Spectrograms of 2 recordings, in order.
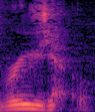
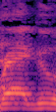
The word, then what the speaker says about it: Rougeau: episodes, and they didn't even know how to pronounce Rougeau. Yeah, no, I... Blaze said yeah. ragu a lot.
